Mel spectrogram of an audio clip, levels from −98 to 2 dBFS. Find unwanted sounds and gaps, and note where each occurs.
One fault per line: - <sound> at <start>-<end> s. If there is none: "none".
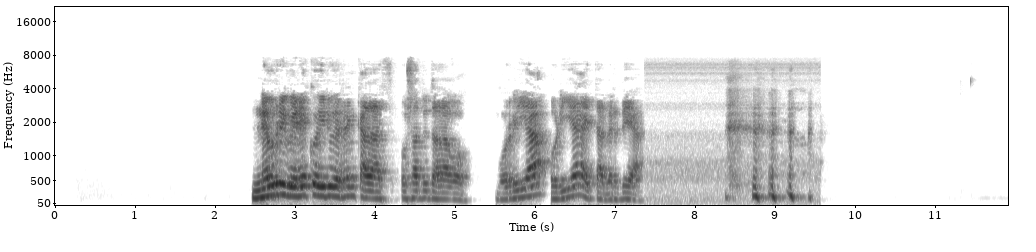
- laugh at 8.4-9.5 s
